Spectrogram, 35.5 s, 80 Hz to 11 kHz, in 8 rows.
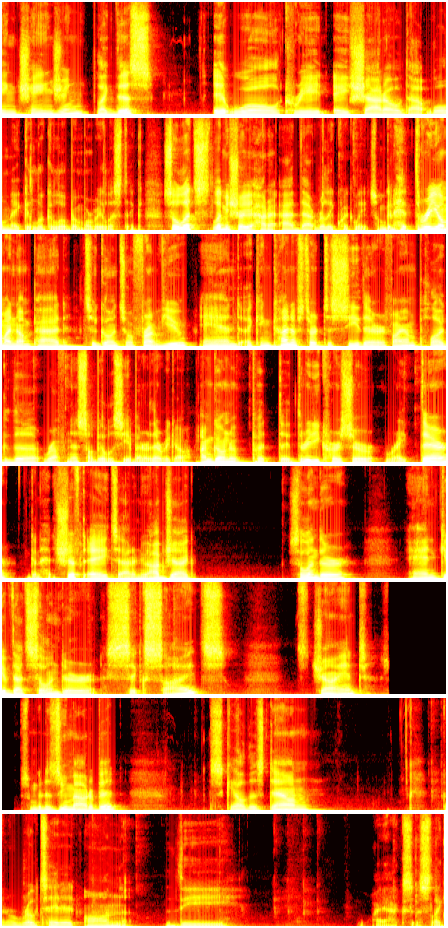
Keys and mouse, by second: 7.8 click, 8.3 KP_3, 13.6 click, 15.7 click, 17.3 click, 18.4 shift+a, 21.8 click, 22.8-23.9 drag, 26.8 s, 28.5 s, 30.9 r, 31.3 x, 31.8 c, 32.3 right click, 33.8-35.5 typing, 35.4 Return.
